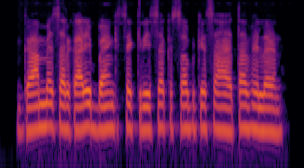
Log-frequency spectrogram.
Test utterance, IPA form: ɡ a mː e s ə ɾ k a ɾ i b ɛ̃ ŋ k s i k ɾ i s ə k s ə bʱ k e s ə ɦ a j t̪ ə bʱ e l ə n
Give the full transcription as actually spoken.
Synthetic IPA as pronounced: ɡ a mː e s ə ɾ k a ɾ i b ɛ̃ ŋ k s e k ɾ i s ə k s ə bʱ k e s ə ɦ a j t̪ a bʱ e l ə n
